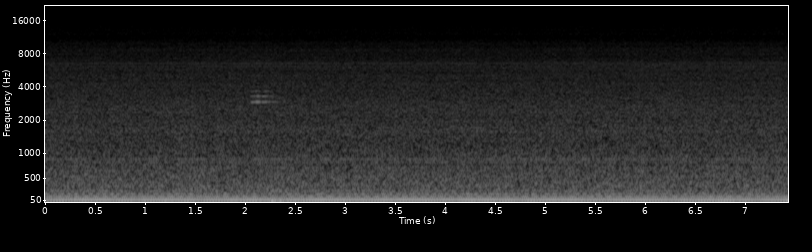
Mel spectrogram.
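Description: Steady low hum with a constant hiss: room tone from the hall or the recording chain, with no one at the lectern. A faint short high tone sounds briefly about two seconds in.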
